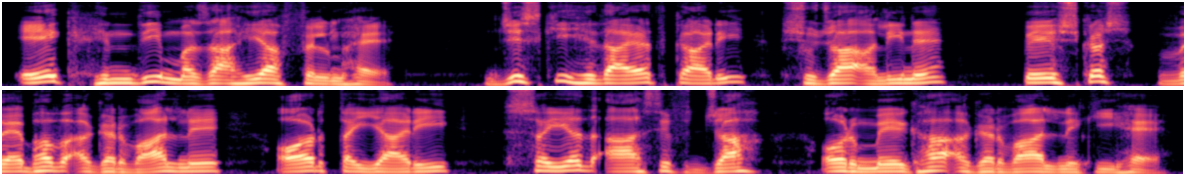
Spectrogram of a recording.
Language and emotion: Urdu, neutral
